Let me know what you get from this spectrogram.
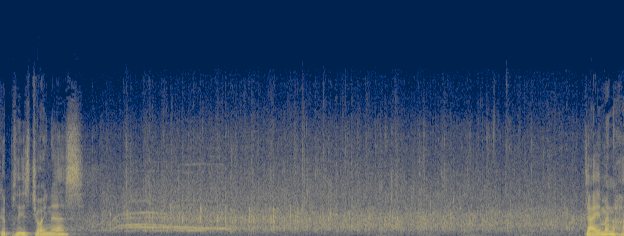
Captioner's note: applause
